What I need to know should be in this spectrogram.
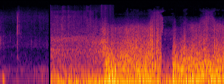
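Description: Wind and road noise roar loudly inside a fast-moving car.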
